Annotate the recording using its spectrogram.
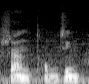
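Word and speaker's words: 善: 착할 선자는 중국 발음으로 샨이라고 발음하고, 샨 통경을 잘 치료하다.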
